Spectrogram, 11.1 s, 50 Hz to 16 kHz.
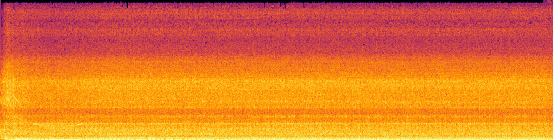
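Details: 2003 Grand Prix GTP M90 supercharger after replacing its noisy coupler and refilling with GM supercharger oil: steady, even idle with a smooth low hum and no whine or rattle from the blower. Normal idle.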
